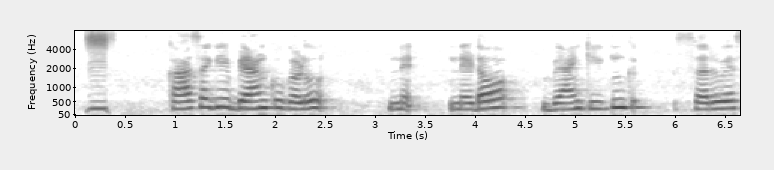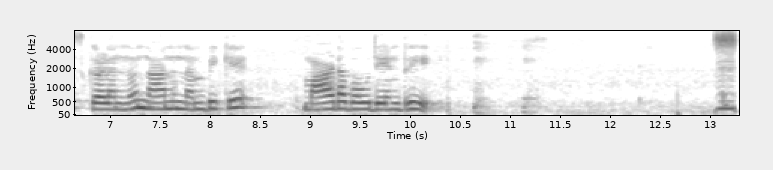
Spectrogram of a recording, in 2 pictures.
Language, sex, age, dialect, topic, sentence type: Kannada, female, 36-40, Central, banking, question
